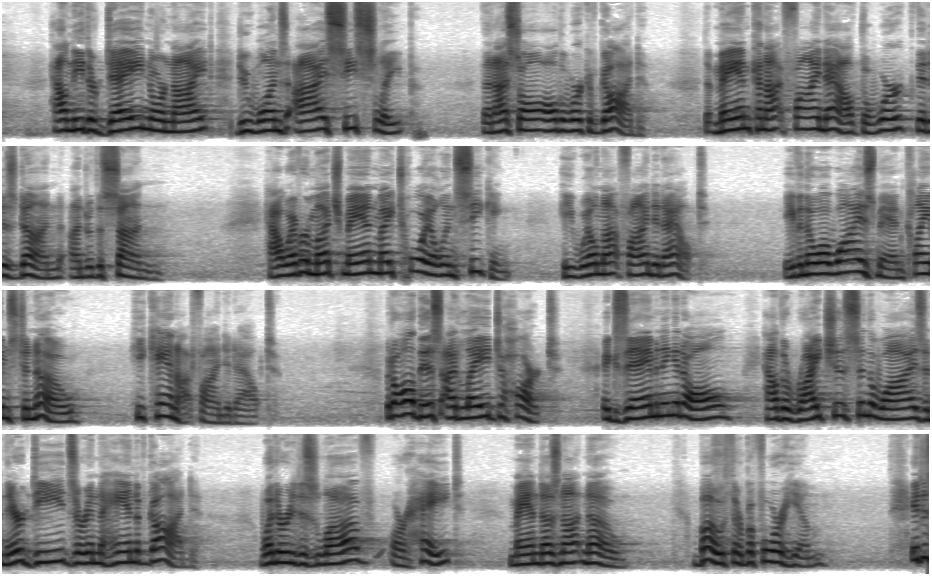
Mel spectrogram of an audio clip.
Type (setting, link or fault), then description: setting, large echoing room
